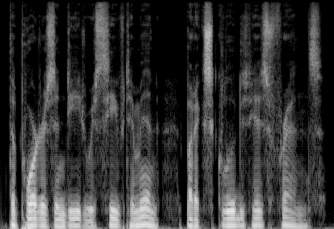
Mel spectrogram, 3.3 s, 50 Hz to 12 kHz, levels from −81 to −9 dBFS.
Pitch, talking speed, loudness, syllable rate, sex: 100 Hz, 180 wpm, -21 LUFS, 5.7 syllables/s, male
